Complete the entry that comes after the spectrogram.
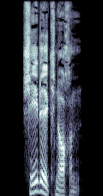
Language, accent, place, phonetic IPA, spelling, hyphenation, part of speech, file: German, Germany, Berlin, [ˈʃɛːdl̩ˌknɔxn̩], Schädelknochen, Schä‧del‧kno‧chen, noun, De-Schädelknochen.ogg
- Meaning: cranium (cranial bone)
